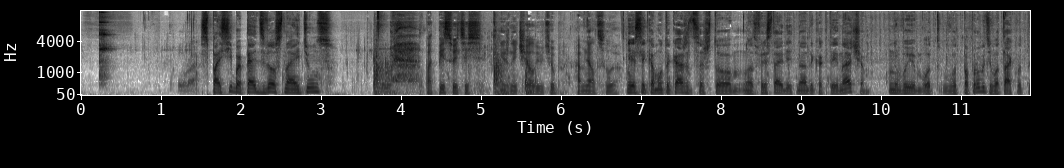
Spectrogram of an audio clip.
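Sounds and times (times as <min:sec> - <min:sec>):
glasses clinking in a toast: 0:00.2 - 0:01.2, 0:03.2 - 0:06.3
speech: 0:01.2 - 0:11.8.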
